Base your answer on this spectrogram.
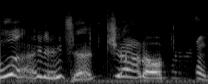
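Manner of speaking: very high, showy announcer voice. Retelling a scene with the announcer heard in the background: imitating the announcer. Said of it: "We hear the announcer in the background".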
